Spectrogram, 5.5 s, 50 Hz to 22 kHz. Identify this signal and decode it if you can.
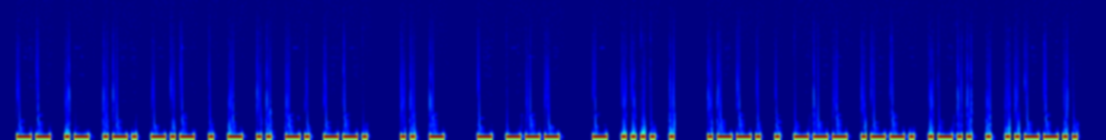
Morse code, heard as a keyed tone, about 50 wpm, 700 Hz. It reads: MARKETING IT TO THE PEOPLE?
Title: Sentences from Top 1000 Words - Review Part 5 - 50wpm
